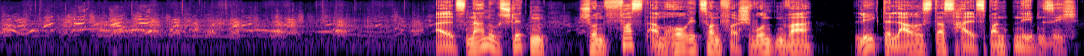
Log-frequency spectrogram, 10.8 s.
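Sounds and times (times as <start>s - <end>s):
pack of dogs barking loudly: 0.0s - 5.8s
speech: 4.4s - 10.8s.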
